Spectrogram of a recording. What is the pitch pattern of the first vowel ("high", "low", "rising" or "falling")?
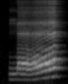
rising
